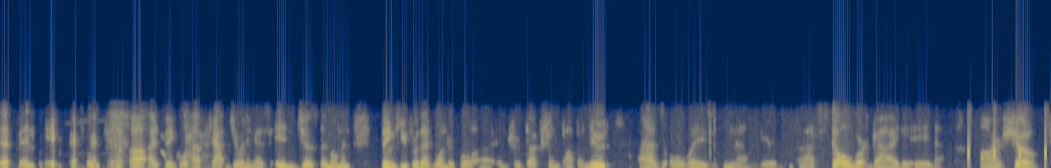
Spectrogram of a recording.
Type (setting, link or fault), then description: link, phone line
